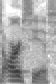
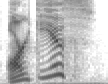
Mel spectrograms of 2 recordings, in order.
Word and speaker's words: Arceus: And for I think it's Arceus, okay?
